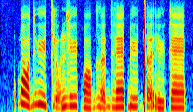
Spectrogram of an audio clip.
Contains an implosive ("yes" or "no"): yes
